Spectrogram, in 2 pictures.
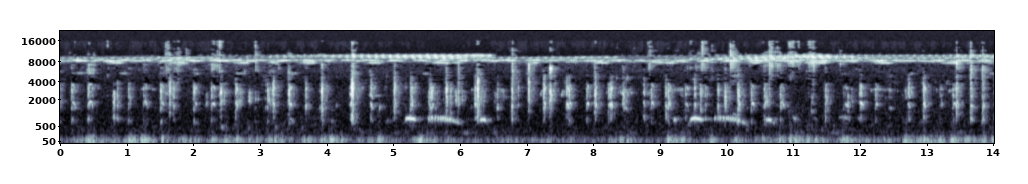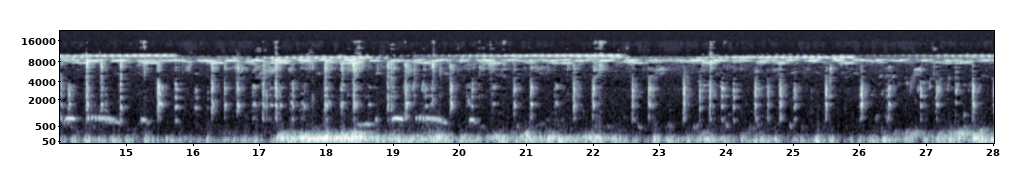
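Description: Faint bird calls: a short arched call repeats about every four to five seconds over scattered clicks and a steady high-pitched hum. A low rumble comes in about two-thirds of the way through.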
